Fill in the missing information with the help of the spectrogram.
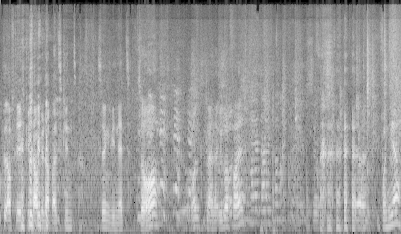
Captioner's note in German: gelächter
